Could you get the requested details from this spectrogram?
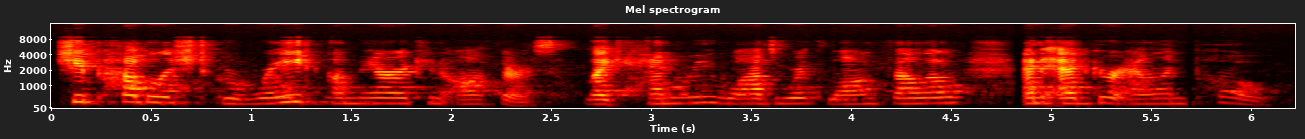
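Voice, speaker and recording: Reading a picture book aloud the way a teacher would, a woman uses dramatic, emphatic phrasing and asks her listeners questions. Her voice sits at a medium pitch, and the recording sounds dull, with a faint hiss or hum.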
